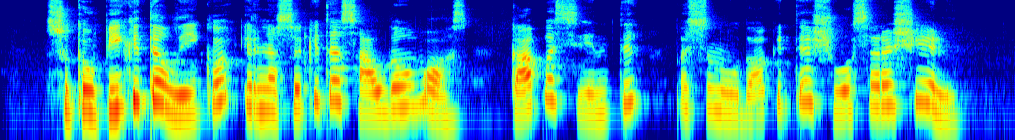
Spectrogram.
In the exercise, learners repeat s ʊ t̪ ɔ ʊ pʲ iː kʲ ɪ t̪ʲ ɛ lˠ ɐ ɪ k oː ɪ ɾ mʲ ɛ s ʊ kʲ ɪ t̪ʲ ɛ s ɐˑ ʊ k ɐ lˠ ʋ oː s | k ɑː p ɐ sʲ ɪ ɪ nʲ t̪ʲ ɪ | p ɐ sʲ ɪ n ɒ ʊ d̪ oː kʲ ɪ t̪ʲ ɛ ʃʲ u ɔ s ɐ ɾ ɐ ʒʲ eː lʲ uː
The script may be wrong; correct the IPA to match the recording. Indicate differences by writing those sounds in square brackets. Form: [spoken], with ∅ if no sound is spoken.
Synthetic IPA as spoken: s ʊ t̪ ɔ ʊ pʲ iː kʲ ɪ t̪ʲ ɛ lˠ ɐ ɪ k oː ɪ ɾ [nʲ] ɛ s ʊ kʲ ɪ t̪ʲ ɛ s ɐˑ ʊ [ɡ] ɐ lˠ ʋ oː s | k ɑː p ɐ sʲ ɪ ɪ [mʲ] t̪ʲ ɪ | p ɐ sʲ ɪ n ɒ ʊ d̪ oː kʲ ɪ t̪ʲ ɛ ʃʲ u ɔ s ɐ ɾ ɐ [ʃʲ] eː lʲ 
